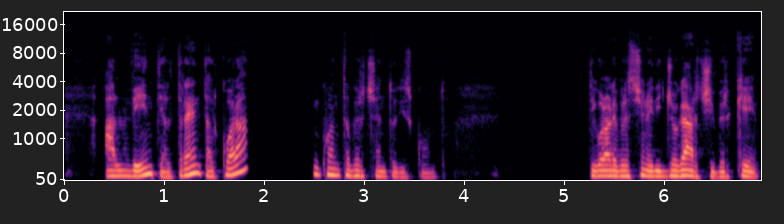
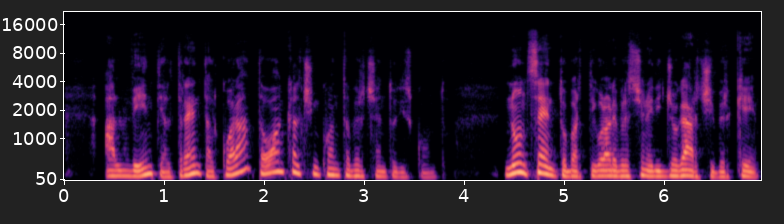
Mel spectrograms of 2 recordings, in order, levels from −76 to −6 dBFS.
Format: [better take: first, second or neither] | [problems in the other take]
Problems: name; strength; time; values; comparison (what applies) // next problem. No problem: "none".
second | audio cutting out; at 2 s for 0.5 s and at 4.5 s for 1 s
